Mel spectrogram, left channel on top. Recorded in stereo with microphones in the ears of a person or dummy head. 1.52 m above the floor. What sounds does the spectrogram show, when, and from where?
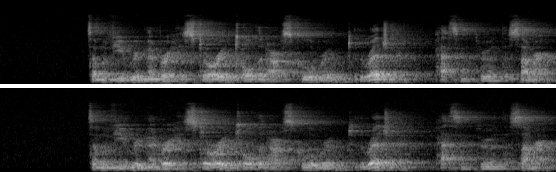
0.9 s a man speaking: 45° left (ahead or behind), 1.8 m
